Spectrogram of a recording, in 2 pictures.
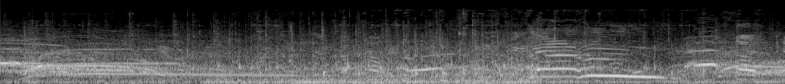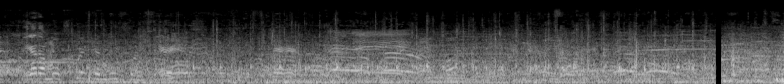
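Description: Horse hooves clop on pavement.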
